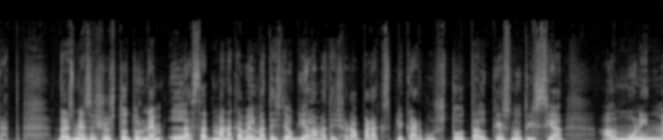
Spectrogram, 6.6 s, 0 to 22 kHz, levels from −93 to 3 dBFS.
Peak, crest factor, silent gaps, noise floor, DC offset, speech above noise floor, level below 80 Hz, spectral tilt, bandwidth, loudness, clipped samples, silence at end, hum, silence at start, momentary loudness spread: -4 dBFS; 16 dB; none; -42 dBFS; under 0.1%; 21 dB; -64 dBFS; -6 dB/octave; 16.5 kHz; -22 LUFS; under 0.1%; 0 s; none; 0 s; 7 LU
